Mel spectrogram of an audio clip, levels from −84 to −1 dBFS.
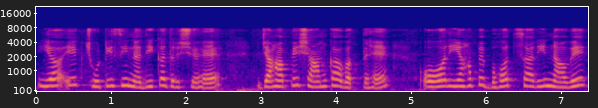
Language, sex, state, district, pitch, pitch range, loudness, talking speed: Hindi, female, Uttar Pradesh, Varanasi, 285 Hz, 255-305 Hz, -29 LUFS, 170 wpm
